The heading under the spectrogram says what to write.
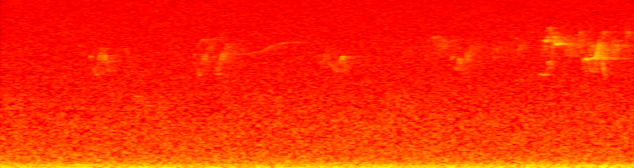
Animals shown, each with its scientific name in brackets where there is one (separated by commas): Red-eyed Vireo (Vireo olivaceus), Blue-headed Vireo (Vireo solitarius), Eastern Wood-Pewee (Contopus virens), Ovenbird (Seiurus aurocapilla)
